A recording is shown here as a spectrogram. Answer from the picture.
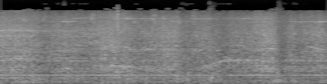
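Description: Steady city street noise: a continuous wash of traffic with a low, even hum and faint voices from the crowd on the sidewalk.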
